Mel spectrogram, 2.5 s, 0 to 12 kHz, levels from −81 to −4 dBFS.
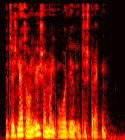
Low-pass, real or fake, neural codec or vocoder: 10.8 kHz; fake; vocoder, 24 kHz, 100 mel bands, Vocos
